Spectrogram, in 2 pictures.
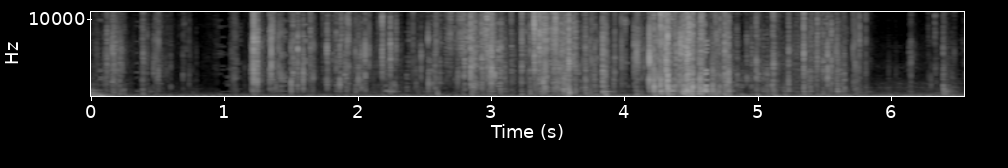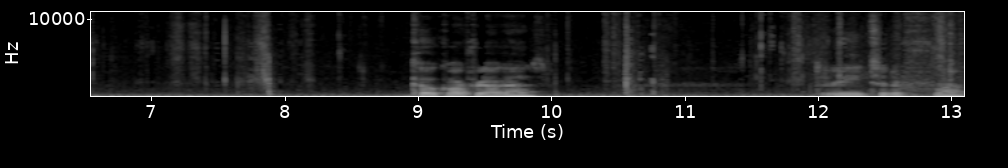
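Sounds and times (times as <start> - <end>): foil wrapper tearing and crinkling: 0.0 - 6.5.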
